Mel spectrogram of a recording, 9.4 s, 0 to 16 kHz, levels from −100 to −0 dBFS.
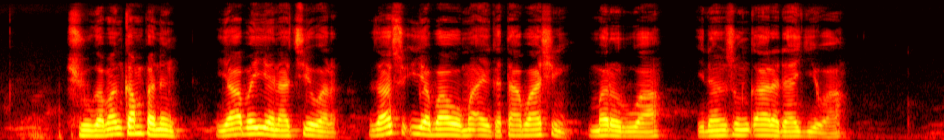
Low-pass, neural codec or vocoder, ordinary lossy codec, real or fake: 14.4 kHz; none; none; real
